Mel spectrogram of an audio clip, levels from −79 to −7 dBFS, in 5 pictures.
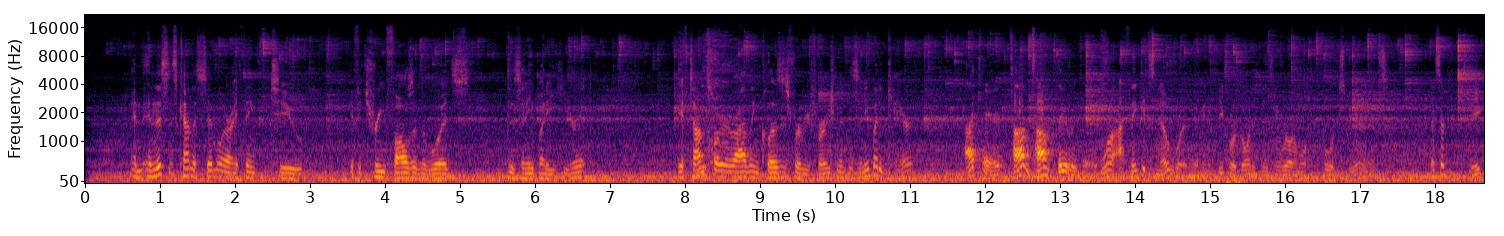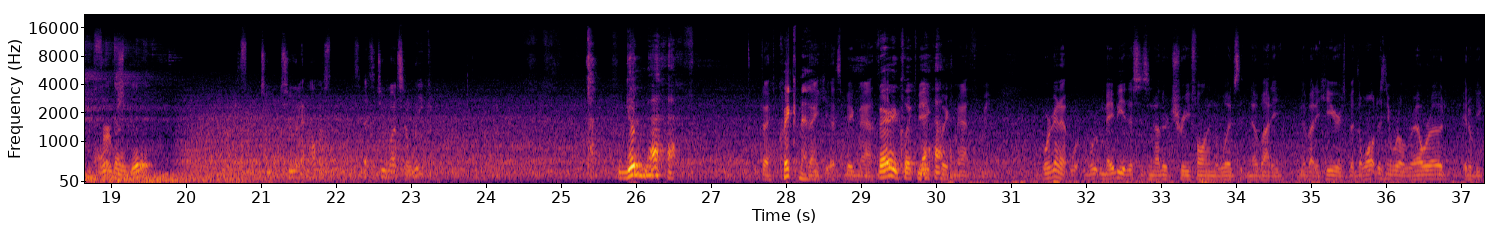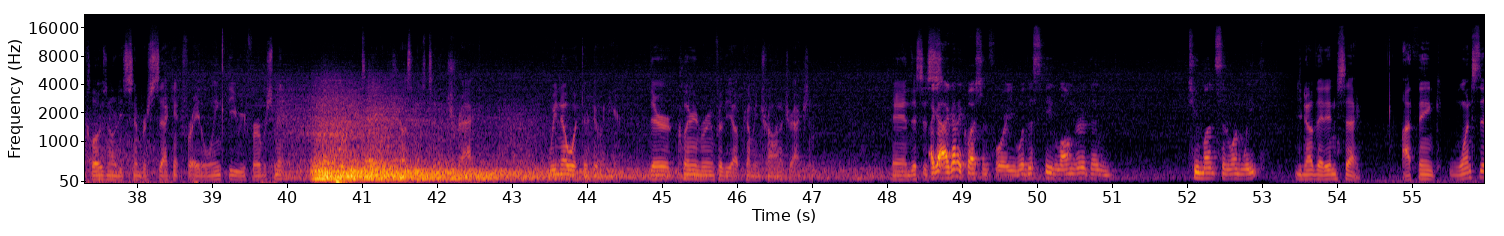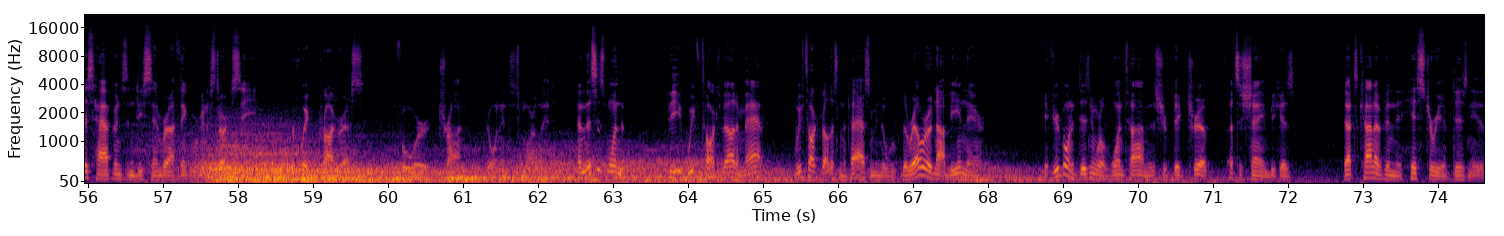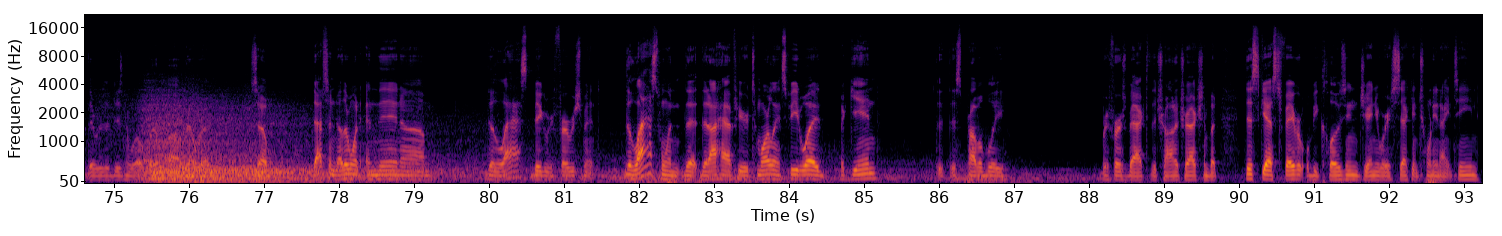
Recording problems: rain or running water; loud; throughout; as loud as the speech

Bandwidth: 17 kHz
